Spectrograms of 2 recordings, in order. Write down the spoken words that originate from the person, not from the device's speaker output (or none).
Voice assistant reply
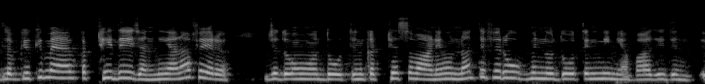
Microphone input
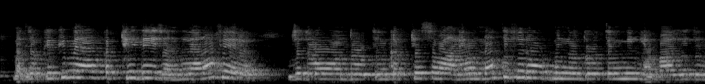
none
